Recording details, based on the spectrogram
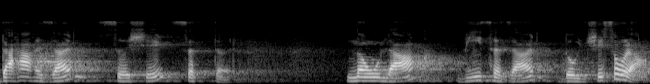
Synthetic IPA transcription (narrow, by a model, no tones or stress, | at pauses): d̪əɦaɦəd͡zaɾsəɕesət̪ːəɾ | nəwlakʰʋiːsɦəd͡zaɾd̪onɕesoɭa̰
